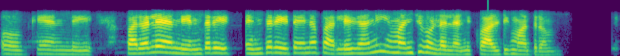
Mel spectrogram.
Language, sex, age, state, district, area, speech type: Telugu, female, 18-30, Telangana, Jayashankar, rural, conversation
